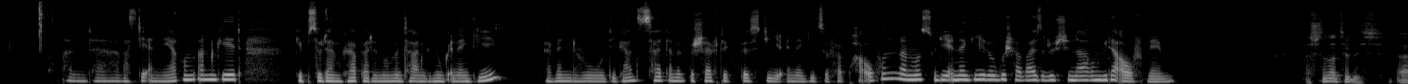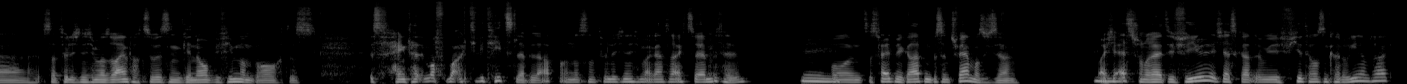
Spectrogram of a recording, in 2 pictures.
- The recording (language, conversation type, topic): German, advice, Wie bemerkst du bei dir Anzeichen von Übertraining und mangelnder Erholung, zum Beispiel an anhaltender Müdigkeit?
- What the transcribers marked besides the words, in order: other background noise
